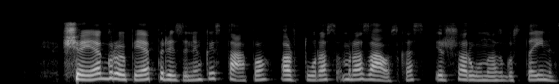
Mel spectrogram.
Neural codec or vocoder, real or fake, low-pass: none; real; 7.2 kHz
